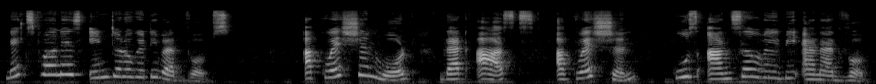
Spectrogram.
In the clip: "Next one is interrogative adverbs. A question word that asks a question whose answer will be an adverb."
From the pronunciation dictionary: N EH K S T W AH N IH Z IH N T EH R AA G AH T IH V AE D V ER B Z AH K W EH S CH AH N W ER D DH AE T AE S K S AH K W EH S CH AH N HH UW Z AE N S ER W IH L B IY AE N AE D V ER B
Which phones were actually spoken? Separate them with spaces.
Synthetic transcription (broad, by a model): N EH K S T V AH N IH Z IH N T EH R AA G AH T IH V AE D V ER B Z AH K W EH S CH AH N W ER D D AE T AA S K S AH K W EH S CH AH N HH UW Z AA N S ER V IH L B IY AE N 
